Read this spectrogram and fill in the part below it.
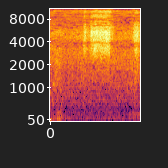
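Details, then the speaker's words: Rebuilt air compressor left pressurized: sharp high-pitched hiss in short bursts over a quiet background, air escaping at the gauge threads, which were screwed on without sealer; fix is to remove and seal them. "if I I remember now I didn't put that gauge on properly I just screwed them on without putting any additional sealer on it"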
